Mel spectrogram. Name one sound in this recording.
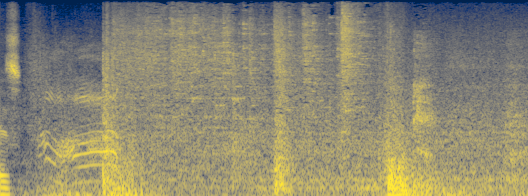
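Glass shatters loudly as a window breaks.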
